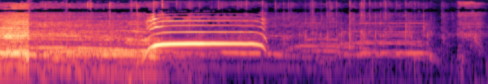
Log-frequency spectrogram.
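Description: Live audience cheering and shouting, with one loud, long, high-pitched whoop held for over a second about two seconds in, then scattered calls fading out.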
